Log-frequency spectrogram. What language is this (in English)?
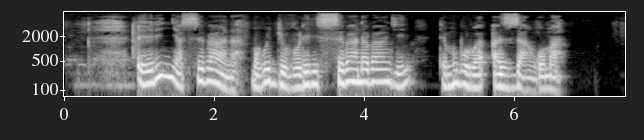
Ganda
